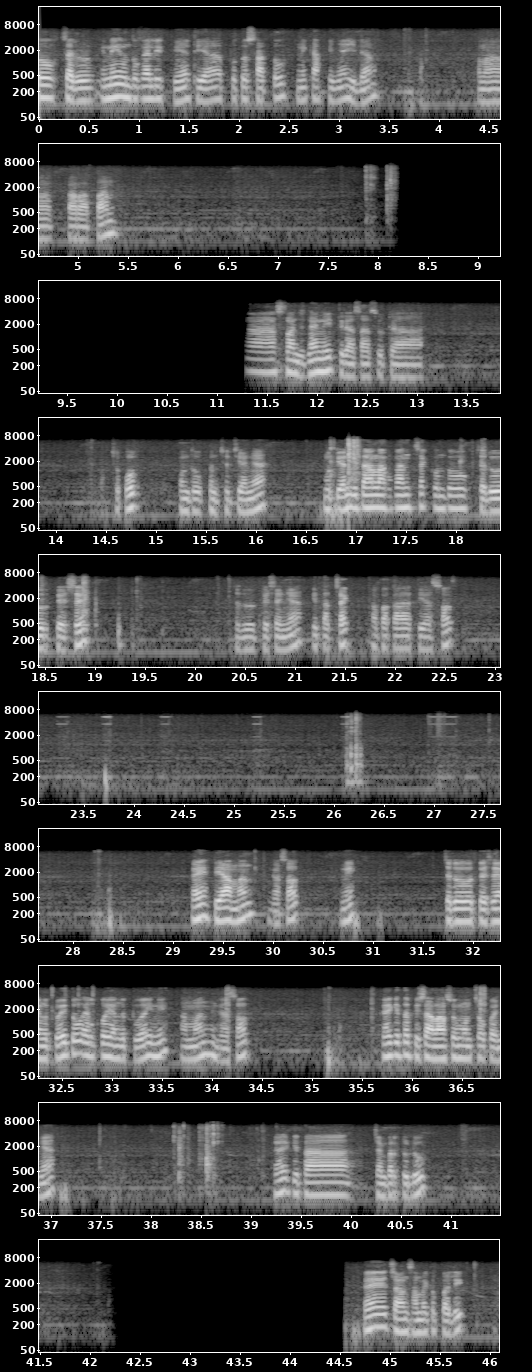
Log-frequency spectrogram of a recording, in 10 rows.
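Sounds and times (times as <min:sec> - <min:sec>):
steady low hum: 0:00.0 - 0:07.8, 0:11.4 - 0:42.1
multimeter short high beeps: 0:27.0 - 0:27.3.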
